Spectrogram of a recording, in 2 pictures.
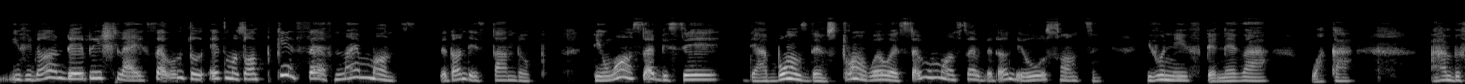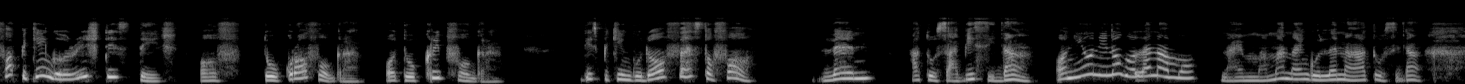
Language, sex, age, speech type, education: Nigerian Pidgin, female, 15-29, spontaneous, tertiary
